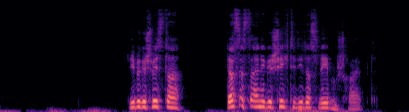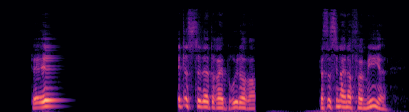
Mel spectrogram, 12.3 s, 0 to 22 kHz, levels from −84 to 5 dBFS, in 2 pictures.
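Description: At 6.81 s the stream was likely held up in transit, the jitter buffer ran dry, and a call audio freeze follows until 8.82 s. With nothing new to play, the receiver stretches the last sound into a brief fading buzz, then falls to near silence for about 1.55 s of the roughly 2 s gap. Nothing is lost. When packets resume, the audio picks up where it stopped, now running about 2 s late.

From 8.92 s to 12.27 s the jitter buffer speed-up works off that extra backlog. The receiver repeatedly cuts out tiny pitch-period-length slivers, removing roughly 0.7 s in total, so playback runs at about 121% of normal speed. Because the pitch stays where it was, the sound does not rise or turn chipmunk-like. It simply feels hurried and pressed forward through to the end.

In the middle of that catch-up, between 9.94 s and 9.97 s, there is a skip ahead. A chunk of audio is dropped while later audio was already waiting, about 0.7 s of it, and the material on either side is spliced together with only a few milliseconds of fill. 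This is heard as an abrupt forward jump, a sudden discontinuity where the sound lurches on without any pause to mark the missing stretch.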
